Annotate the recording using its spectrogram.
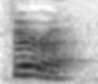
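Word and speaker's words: Feyre: Donc en français, tout le monde aurait tendance à dire faire, faire, un truc comme ça. Et en fait ça se dit Farah.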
